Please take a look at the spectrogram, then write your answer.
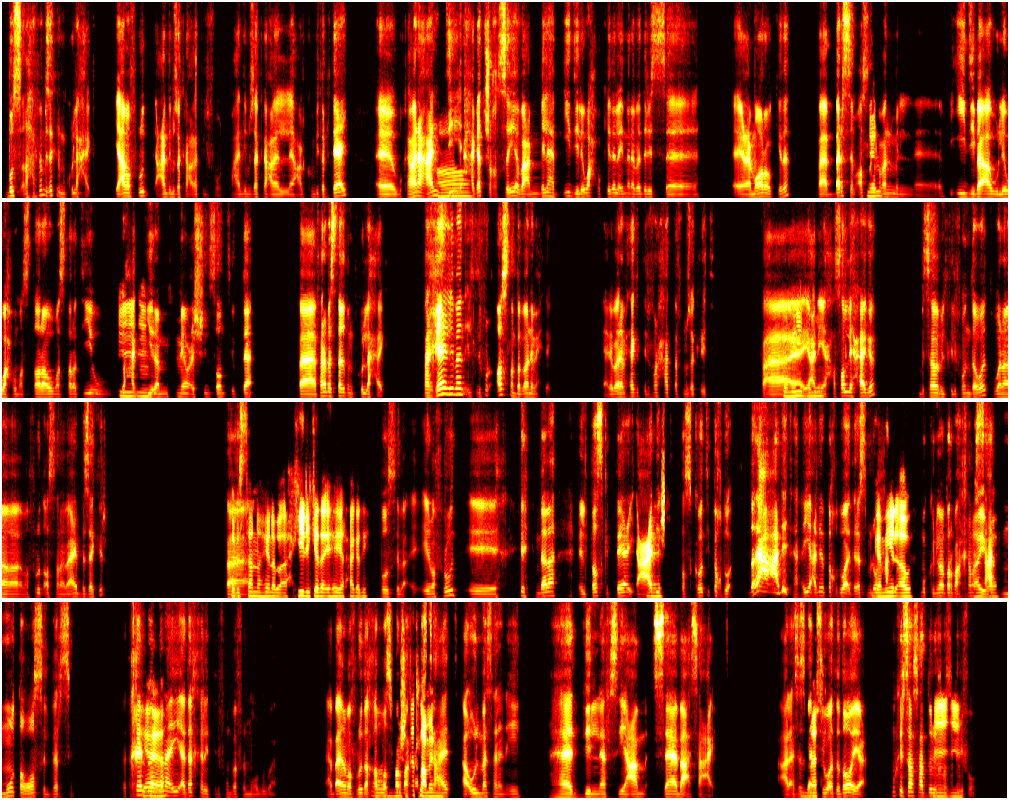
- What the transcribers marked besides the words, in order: chuckle; in English: "التاسك"; in English: "تاسكاتي"
- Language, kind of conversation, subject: Arabic, podcast, إزاي بتواجه التشتت الرقمي وقت المذاكرة؟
